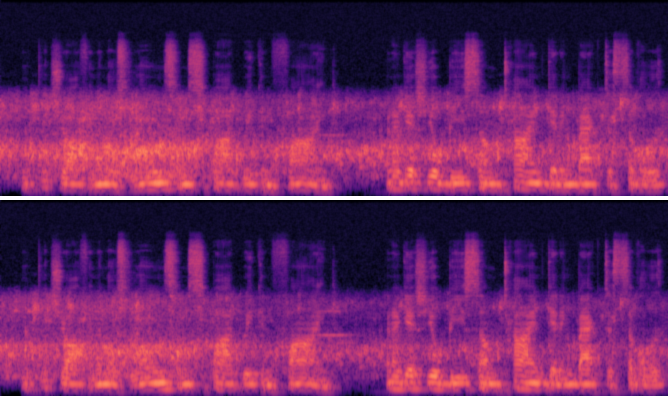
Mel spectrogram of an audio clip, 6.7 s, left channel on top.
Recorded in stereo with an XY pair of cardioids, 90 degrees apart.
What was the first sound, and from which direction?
A man speaking, 15° right.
